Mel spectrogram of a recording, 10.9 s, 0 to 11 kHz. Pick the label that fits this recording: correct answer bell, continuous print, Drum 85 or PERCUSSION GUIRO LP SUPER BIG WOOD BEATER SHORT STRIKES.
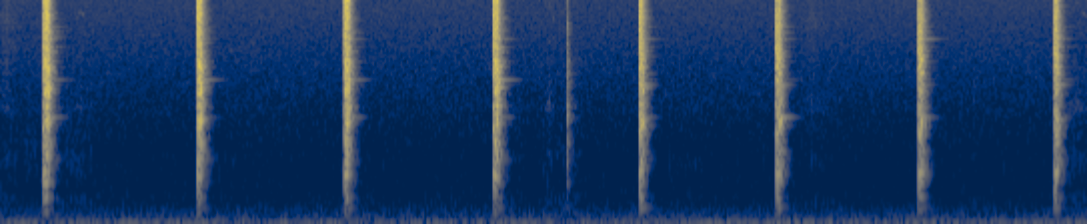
PERCUSSION GUIRO LP SUPER BIG WOOD BEATER SHORT STRIKES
